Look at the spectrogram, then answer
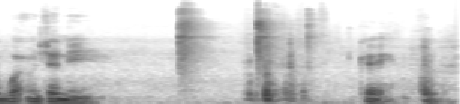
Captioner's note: dropping sound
